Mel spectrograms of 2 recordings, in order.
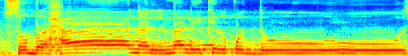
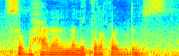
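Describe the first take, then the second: First: It is said loudly and drawn out. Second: It is said softly and kept short. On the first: "Dikeraskan dan dipanjangkan" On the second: "Yang pertama kedua dibaca pendek dan dan dan tidak keras"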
